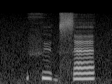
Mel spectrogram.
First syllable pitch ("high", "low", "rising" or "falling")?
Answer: falling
